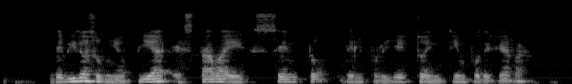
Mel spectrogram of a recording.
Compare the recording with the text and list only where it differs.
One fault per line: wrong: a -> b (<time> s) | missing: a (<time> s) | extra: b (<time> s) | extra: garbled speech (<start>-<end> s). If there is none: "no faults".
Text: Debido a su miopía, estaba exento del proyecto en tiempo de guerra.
no faults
